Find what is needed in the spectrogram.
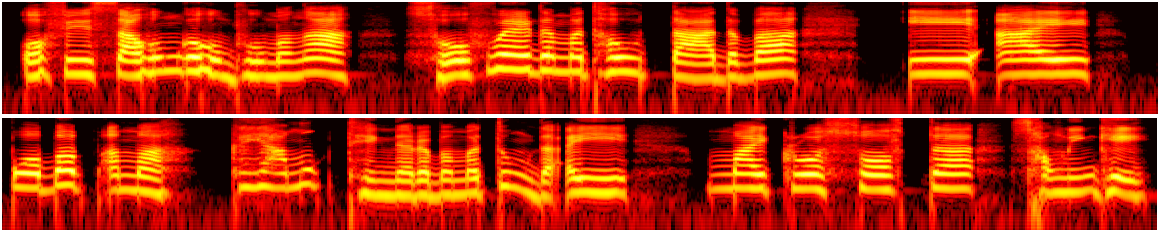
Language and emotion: Manipuri, angry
